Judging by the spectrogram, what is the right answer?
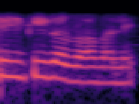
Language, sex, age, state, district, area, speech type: Telugu, female, 18-30, Telangana, Komaram Bheem, rural, conversation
